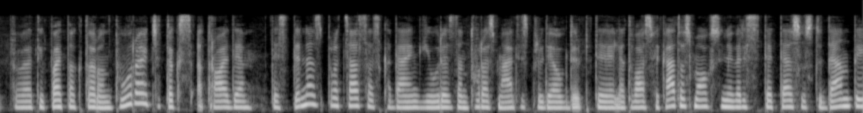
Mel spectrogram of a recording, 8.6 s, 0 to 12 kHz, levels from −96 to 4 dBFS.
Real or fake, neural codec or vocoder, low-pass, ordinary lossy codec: fake; codec, 16 kHz, 8 kbps, FreqCodec, larger model; 7.2 kHz; AAC, 64 kbps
